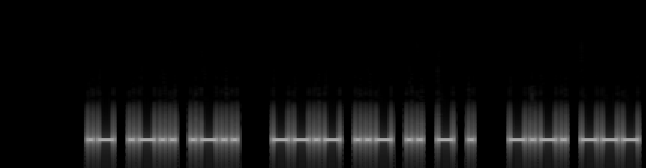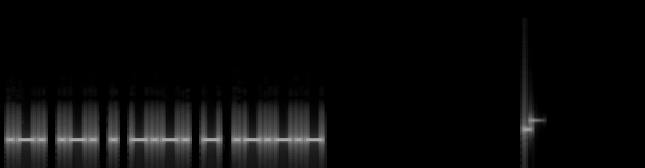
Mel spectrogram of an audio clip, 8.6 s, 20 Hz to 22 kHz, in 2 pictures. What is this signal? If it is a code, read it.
Morse code, heard as a keyed tone, about 34 wpm, 700 Hz. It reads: ALL QUITE CORRECT.
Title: Sentences from Top 700 Words 35wpm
